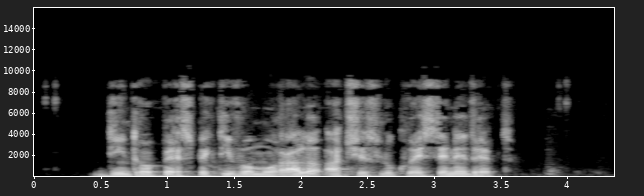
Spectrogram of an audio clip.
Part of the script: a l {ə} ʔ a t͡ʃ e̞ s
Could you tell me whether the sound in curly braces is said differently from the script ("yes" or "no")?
no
